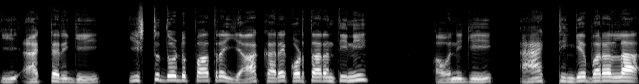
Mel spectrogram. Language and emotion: Kannada, disgusted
